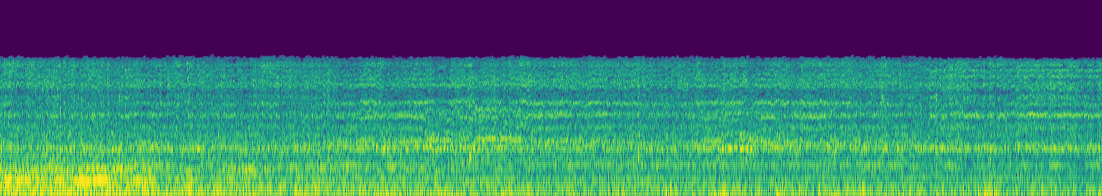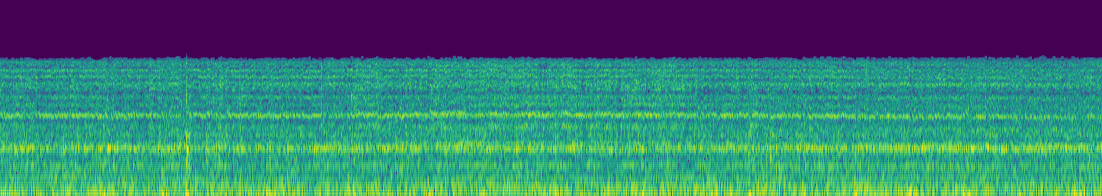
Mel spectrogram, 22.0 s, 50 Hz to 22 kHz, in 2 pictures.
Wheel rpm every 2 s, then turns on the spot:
160, 160, 160, 160, 150, 150, 160, 150, 150, 150, 150.
none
